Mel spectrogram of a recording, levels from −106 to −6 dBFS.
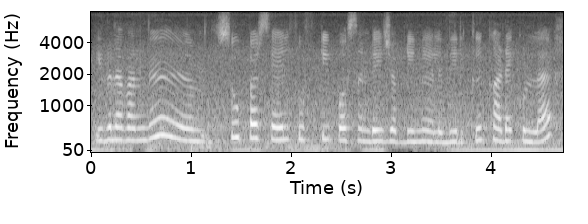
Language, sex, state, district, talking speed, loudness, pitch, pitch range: Tamil, female, Tamil Nadu, Namakkal, 115 wpm, -17 LUFS, 260 Hz, 240-275 Hz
